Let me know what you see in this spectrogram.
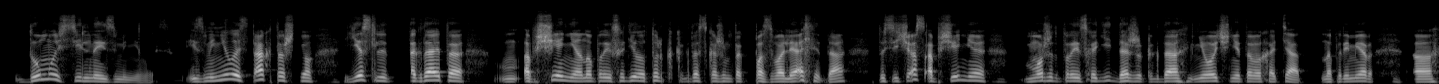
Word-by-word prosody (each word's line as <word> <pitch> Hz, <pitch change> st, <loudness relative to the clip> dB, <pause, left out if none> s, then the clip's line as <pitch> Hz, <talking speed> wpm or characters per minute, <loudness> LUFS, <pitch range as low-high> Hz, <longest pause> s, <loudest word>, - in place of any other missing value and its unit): думаю, 225 Hz, -, -1 dB
сильно 155 Hz, -6 st, -3 dB
изменилось. 105 Hz, -8 st, -13 dB
Изменилась 180 Hz, -, 0 dB
так, 225 Hz, +2 st, +5 dB
что 155 Hz, -4 st, -2 dB, 0.3 s
если 170 Hz, -8 st, 0 dB
тогда 165 Hz, +4 st, +7 dB
это, 175 Hz, -7 st, +4 dB, 0.3 s
м, 130 Hz, 0 st, -9 dB
общение, 170 Hz, +1 st, +4 dB
оно 155 Hz, +1 st, +1 dB
происходило 165 Hz, +2 st, -2 dB
только 180 Hz, -1 st, -6 dB
когда, 150 Hz, +4 st, -5 dB
скажем 145 Hz, -2 st, -6 dB
так, 140 Hz, -1 st, -6 dB
позволяли, 140 Hz, 0 st, +3 dB
да, 150 Hz, -, 0 dB, 0.3 s
то 150 Hz, -, -6 dB
сейчас 150 Hz, +11 st, -1 dB
общение 180 Hz, -3 st, 0 dB, 0.3 s
может 160 Hz, +3 st, -2 dB
происходить 155 Hz, +1 st, -3 dB
даже 145 Hz, -2 st, +2 dB
когда 145 Hz, +3 st, +3 dB
не 140 Hz, +3 st, -5 dB
очень 150 Hz, -2 st, +1 dB
этого 135 Hz, 0 st, -1 dB
хотят. 130 Hz, -1 st, -1 dB
Например, 135 Hz, +4 st, -2 dB, 0.4 s
а, 125 Hz, 0 st, +3 dB
150 Hz, 135 wpm, -27 LUFS, 140-170 Hz, 0.4 s, тогда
